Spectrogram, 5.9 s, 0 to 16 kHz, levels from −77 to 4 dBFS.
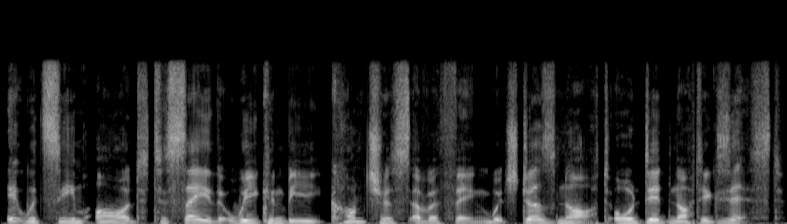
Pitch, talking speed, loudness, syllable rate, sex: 145 Hz, 215 wpm, -19 LUFS, 4.0 syllables/s, male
